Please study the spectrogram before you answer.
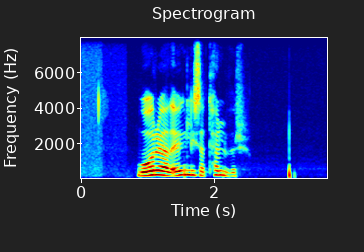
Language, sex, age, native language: Icelandic, female, 40-49, Icelandic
